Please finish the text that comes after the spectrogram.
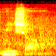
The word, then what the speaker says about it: Micheaux: for people so that they know and don't mispronounce it okay so is my middle name and it goes Michelle need a shot yeah okay I we we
